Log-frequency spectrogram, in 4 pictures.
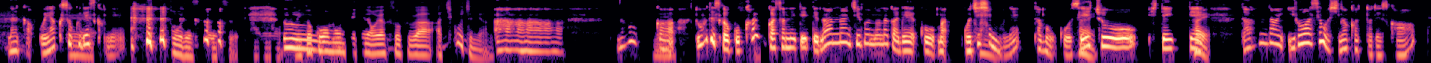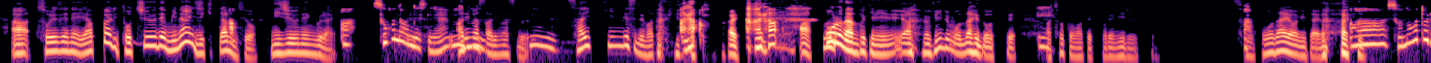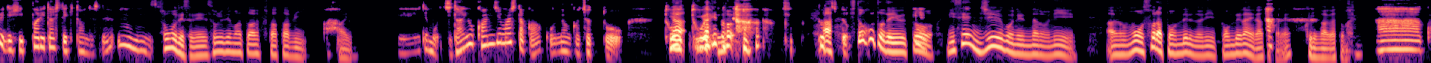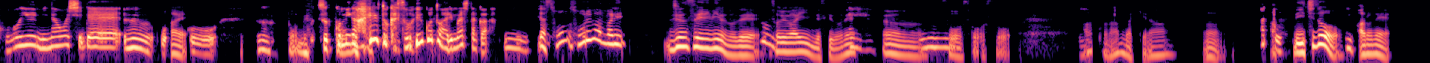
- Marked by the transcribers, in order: laugh; laughing while speaking: "観たの、はい"; laughing while speaking: "あら"; laughing while speaking: "いや、あの"; laughing while speaking: "はい"; chuckle; laughing while speaking: "観た"; chuckle; chuckle; laughing while speaking: "飛んで 飛んでない"; laughing while speaking: "入るとかそういう"; chuckle; unintelligible speech
- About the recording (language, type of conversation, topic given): Japanese, podcast, 映画で一番好きな主人公は誰で、好きな理由は何ですか？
